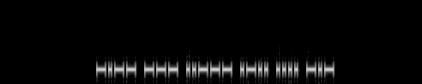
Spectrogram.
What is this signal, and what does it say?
Morse code, heard as a keyed tone, about 40 wpm, 700 Hz. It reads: YO2LHK
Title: DXCC-100 Call Signs - 6 Characters - 40wpm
